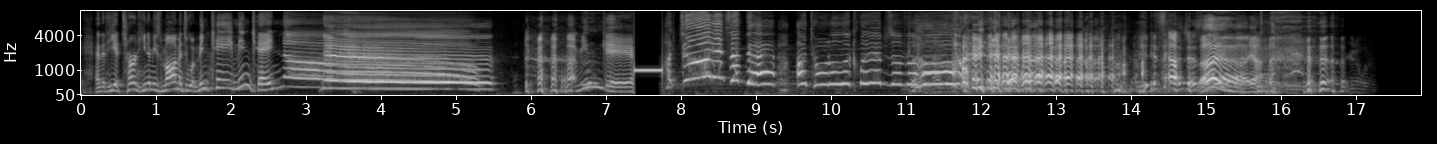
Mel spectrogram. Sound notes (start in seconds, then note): 5.9 laughter; 7.4 beep; 7.7 singing theme song; 11.1 both crack up; 16.5 laughs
